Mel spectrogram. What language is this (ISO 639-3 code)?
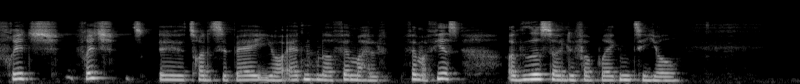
dan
